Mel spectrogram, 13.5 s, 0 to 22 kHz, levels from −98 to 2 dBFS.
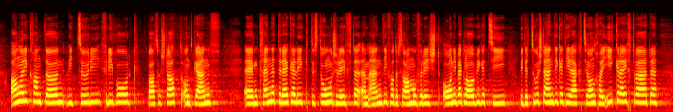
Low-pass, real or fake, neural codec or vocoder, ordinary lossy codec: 14.4 kHz; real; none; none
